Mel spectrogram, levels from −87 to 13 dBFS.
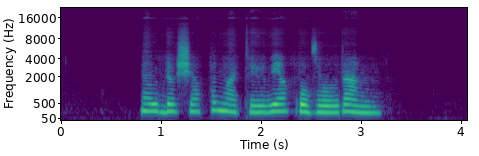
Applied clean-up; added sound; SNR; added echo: neural mask model DeepFilterNet 3.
